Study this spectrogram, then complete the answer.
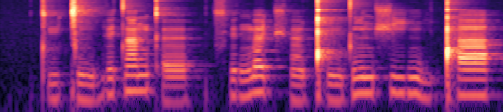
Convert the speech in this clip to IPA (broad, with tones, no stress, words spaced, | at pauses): tʼy˩ǀĩ˩ɡ͡bʏ˥ tã˥nkʼœ˩ | t͡sʰʏ˧ŋ͡mœ˥t͡ʃʰœ̃˩ ǃʰĩ˩tĩ˥nʃi˥ ŋ͡mi̤˧ǃʰa˥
